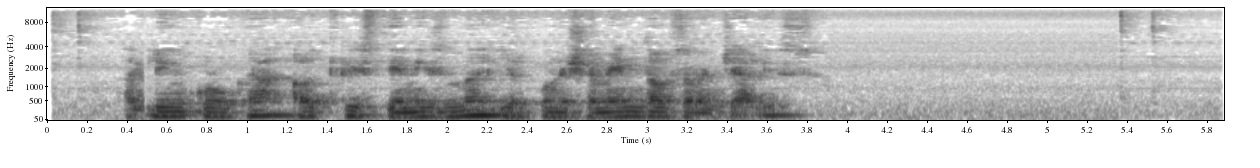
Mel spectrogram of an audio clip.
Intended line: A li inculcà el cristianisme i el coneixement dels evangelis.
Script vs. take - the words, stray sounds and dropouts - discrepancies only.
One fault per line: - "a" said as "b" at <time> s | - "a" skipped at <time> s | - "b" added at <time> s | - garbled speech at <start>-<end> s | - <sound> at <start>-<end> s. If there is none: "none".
none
